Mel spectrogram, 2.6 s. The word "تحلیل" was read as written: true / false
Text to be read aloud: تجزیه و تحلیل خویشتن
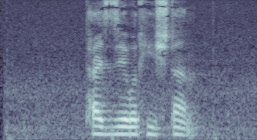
false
